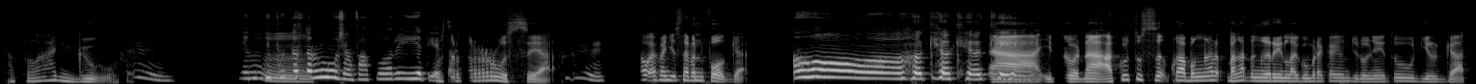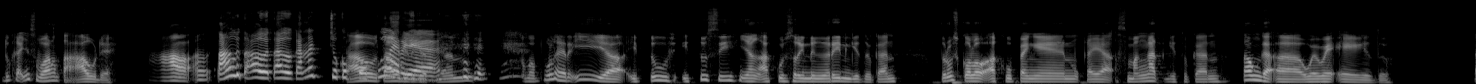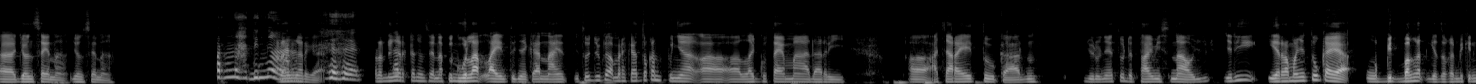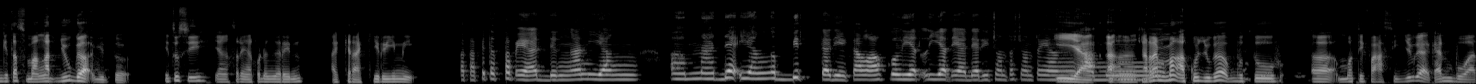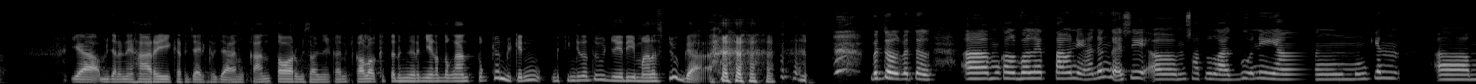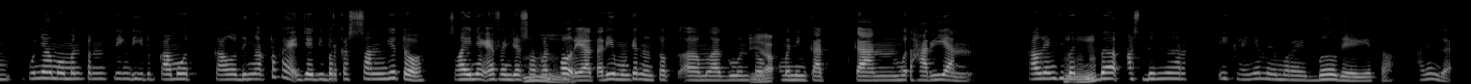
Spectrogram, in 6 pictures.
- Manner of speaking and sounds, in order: other background noise; in English: "Booster"; drawn out: "Oh"; laughing while speaking: "Oke oke oke"; laughing while speaking: "ya"; chuckle; in English: "nge-beat"; in English: "nge-beat"; chuckle; in English: "mood"; in English: "memorable"; tapping
- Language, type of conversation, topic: Indonesian, podcast, Bagaimana musik memengaruhi suasana hatimu sehari-hari?
- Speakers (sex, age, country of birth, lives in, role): female, 25-29, Indonesia, Indonesia, host; male, 20-24, Indonesia, Hungary, guest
